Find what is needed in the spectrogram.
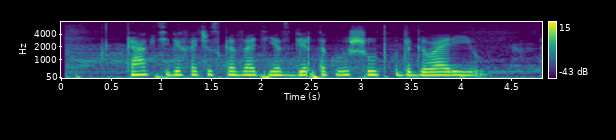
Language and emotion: Russian, positive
